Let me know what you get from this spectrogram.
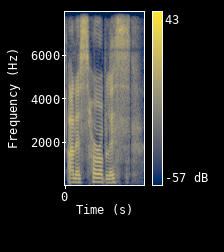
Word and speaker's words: Annus Horribilis: I mean, I was going to say, how do you think this year compares to 1992's Annus Horribilis? Am I saying that right? – Yeah.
